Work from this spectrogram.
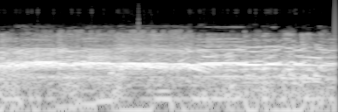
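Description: A large rioting crowd in Udaipur roars and shouts loudly and continuously, a dense mass of overlapping yells close by.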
